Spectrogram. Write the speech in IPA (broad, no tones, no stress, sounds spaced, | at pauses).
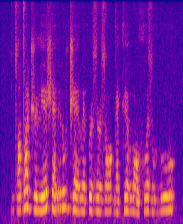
d͡z ɔ dˤ u d͡ʒ ə˞ lʲ ɛ ʃ æ r u d͡ʒ ɛː β ɛ p ə˞ z ə˞ z ɔː ɡ æ kʲ ɐ β ɔ xʷ ɐ z u ɦ uː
